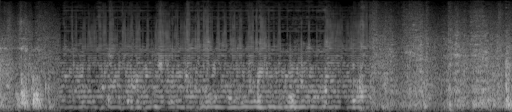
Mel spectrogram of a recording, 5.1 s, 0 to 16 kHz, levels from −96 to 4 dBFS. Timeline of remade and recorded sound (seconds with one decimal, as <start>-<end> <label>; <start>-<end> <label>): 0.0-0.6 recorded; 0.6-3.7 remade; 3.7-5.1 recorded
